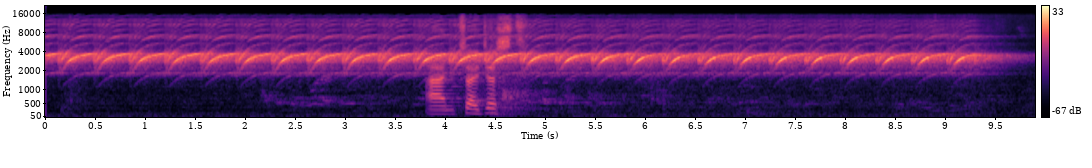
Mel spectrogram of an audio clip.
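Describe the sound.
A loud, shrill electronic alarm blares continuously with a fast warbling pulse for the whole stretch, briefly overlapped by a man speaking, then cuts off at the end.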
